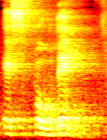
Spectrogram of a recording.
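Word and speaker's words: σπουδή: La palabra diligencia en griego se pronuncia expoden. Spoden.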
